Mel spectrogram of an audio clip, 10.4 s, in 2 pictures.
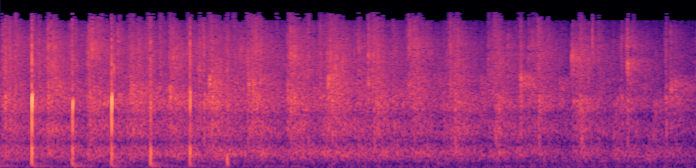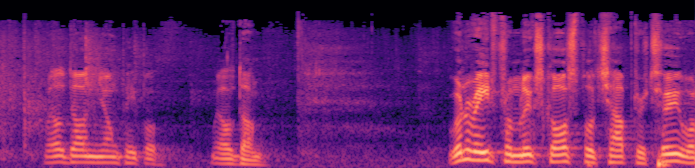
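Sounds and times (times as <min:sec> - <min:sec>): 
audience applause: 0:00.0 - 0:06.0
speech: 0:05.6 - 0:07.3, 0:08.6 - 0:10.4.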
